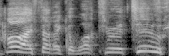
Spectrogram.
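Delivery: high-pitched imitation through laughter; laughing film quote. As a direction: quote the character while cracking up. Acts out film line, laughing.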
